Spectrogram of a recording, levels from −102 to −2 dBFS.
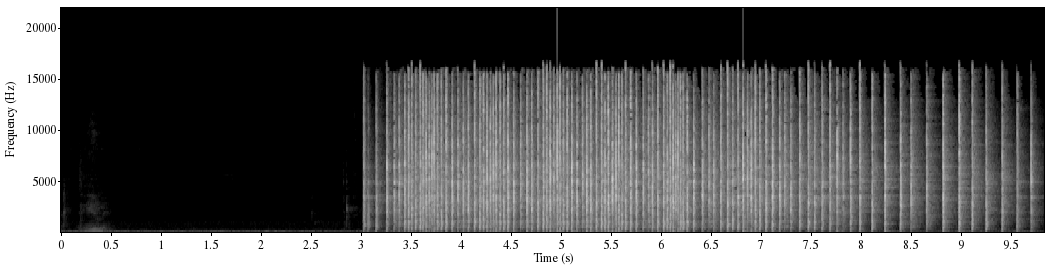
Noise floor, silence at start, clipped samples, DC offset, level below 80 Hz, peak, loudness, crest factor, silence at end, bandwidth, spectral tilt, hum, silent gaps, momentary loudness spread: -78 dBFS; 3 s; under 0.1%; under 0.1%; -60 dBFS; 0 dBFS; -25 LUFS; 30 dB; 0.1 s; 17 kHz; 2.5 dB/octave; none; none; 12 LU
